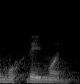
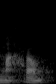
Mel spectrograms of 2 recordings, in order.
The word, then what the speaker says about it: muhrim: Wah tajama lan pernah bekam sapa nabi wa halautai nabi ku muhrimun, orang yang ihram. Berarti saat ihram itu boleh bekam. Karena Nabi pernah muhrim ya bacanya, bukan mahram.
